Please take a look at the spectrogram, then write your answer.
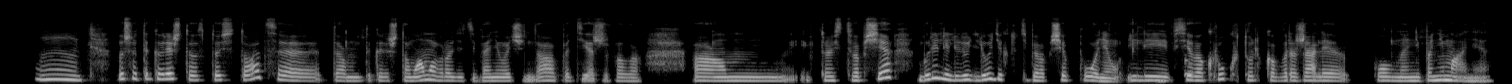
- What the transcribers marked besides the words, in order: static; unintelligible speech
- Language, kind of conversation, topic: Russian, podcast, Как ты справляешься с выгоранием?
